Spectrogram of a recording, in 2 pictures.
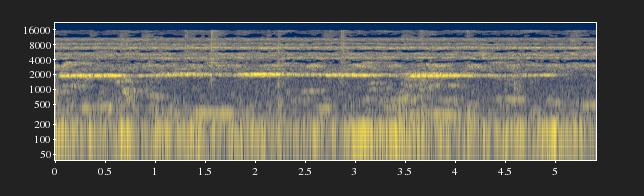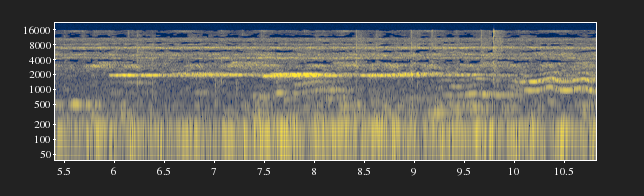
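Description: Night insects trilling steadily in one high, unbroken note that drops out briefly now and then, with a few faint crackles from a wood fire.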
